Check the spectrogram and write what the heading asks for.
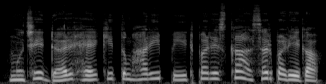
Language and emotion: Hindi, fearful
